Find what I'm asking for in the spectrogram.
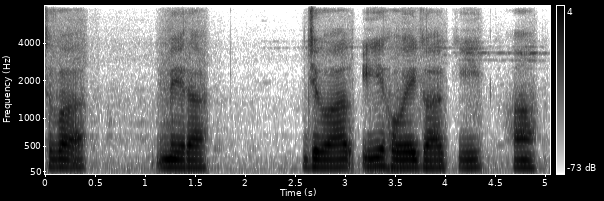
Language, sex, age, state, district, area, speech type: Punjabi, male, 18-30, Punjab, Pathankot, urban, spontaneous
